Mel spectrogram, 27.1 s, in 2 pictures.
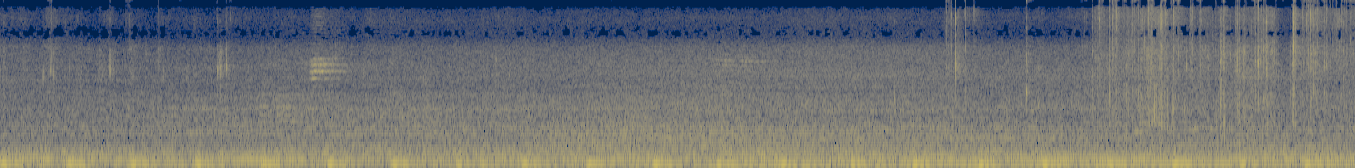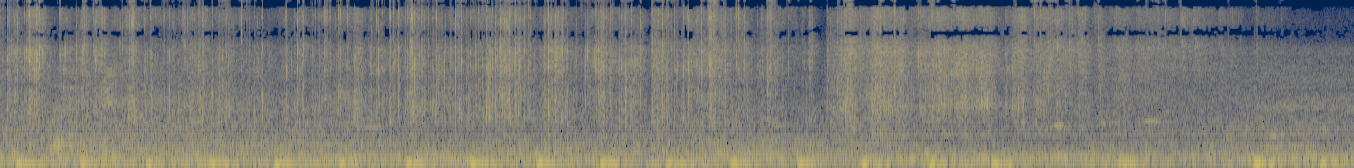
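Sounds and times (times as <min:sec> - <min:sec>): crunchy chewing of fried chicken: 0:00.0 - 0:02.4, 0:10.9 - 0:24.5
low rumble: 0:09.2 - 0:26.9.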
